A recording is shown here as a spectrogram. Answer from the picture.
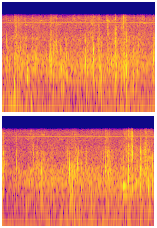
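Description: Footsteps on dry, bare dirt strewn with grit: an uneven series of short scuffs and crunches.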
